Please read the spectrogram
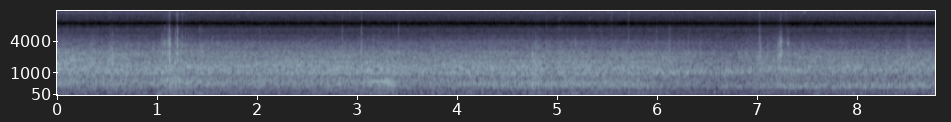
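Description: Volkswagen Golf Mk5 GTI's 2.0-litre turbocharged four-cylinder running at steady part throttle under a constant wash of tyre and road noise, heard from inside the cabin. There are a couple of faint clicks, about a second in and again near the end.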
